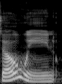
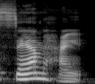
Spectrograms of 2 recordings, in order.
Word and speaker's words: Samhain: So Halloween's origins date back to the ancient Celtic festival of Samhain, pronounced Sowin. What? I thought it was Samhain.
